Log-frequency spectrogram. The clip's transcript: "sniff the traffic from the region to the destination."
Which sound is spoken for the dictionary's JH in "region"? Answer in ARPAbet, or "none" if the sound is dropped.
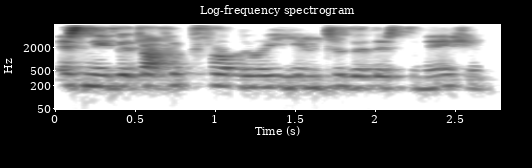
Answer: none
